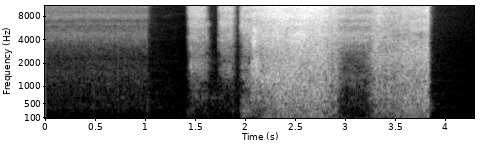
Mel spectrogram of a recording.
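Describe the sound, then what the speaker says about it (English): Paint being cleaned off a motorcycle helmet with an airbrush, two short hissing spray bursts followed by a longer sustained close hiss, with quiet gaps between them. "clean the paint off."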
